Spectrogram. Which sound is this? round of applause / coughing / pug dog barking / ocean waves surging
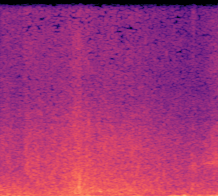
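ocean waves surging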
